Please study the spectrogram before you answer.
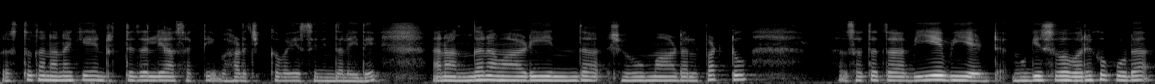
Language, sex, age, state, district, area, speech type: Kannada, female, 30-45, Karnataka, Udupi, rural, spontaneous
